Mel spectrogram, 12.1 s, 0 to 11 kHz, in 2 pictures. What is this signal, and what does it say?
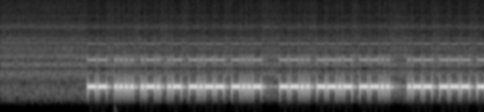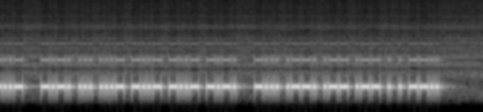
Morse code, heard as a keyed tone, machine-sent, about 36 wpm, 630 Hz, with room echo. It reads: MHRAYX ZQZ WOX CSVXXC BPWWEEZ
